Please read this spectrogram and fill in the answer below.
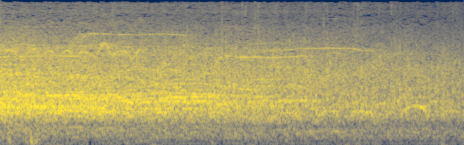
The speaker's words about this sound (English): Shout hallelujah. Clap your hands. Give God a praise.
